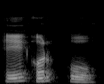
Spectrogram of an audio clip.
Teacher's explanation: अर्ध संवर्त स्वर अर्थ है मुख का थोड़ा अधिक खुलना।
